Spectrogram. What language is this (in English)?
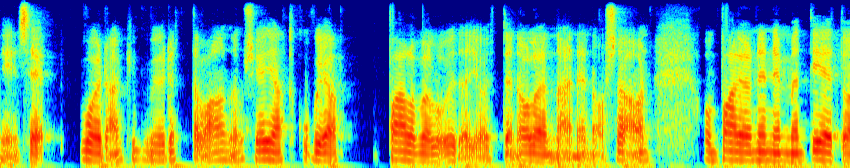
Finnish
